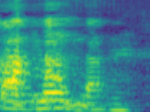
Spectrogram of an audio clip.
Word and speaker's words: baglog: Nah, jadilah sebuah media tumbuh jamur yang biasa kita beri nama bag log. Apa? Bag log. BAGLOG. BAGLOG. Atau bacanya backlog. Jangan salah baca ya.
